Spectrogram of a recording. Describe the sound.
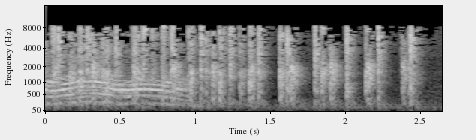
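Audience clapping to welcome a poet onto the stage at a poetry gathering, as a voice gives way to a run of distinct, uneven claps.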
